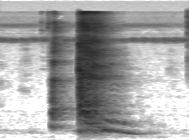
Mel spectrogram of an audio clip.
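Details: Single forceful sneeze after a short indrawn breath, deliberately induced by tickling the nose with a cloth during a sneezing/nose-blowing challenge; person says they rarely catch colds.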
